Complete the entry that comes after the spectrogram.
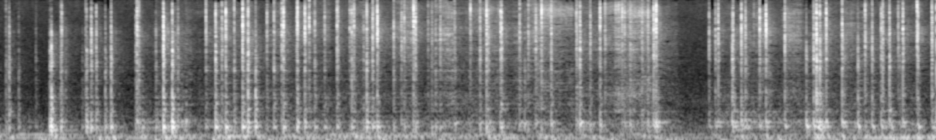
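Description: Long nails tap rapidly and continuously on the surface of a large, flat, inlaid wooden chessboard. The taps are short, dry and bright over a low hollow body, with a brief lull near the five-second mark.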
